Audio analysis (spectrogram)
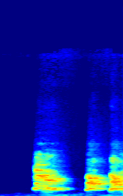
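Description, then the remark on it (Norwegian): Dogs Sunday and Mali bark three times in quick succession, a longer bark followed by two shorter ones, loud with no talking over them. “Det bare Sunday og Mali i bakgrunnen, som bjeffer litt.”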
